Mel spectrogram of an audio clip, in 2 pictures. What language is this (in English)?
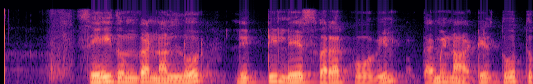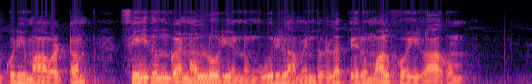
Tamil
